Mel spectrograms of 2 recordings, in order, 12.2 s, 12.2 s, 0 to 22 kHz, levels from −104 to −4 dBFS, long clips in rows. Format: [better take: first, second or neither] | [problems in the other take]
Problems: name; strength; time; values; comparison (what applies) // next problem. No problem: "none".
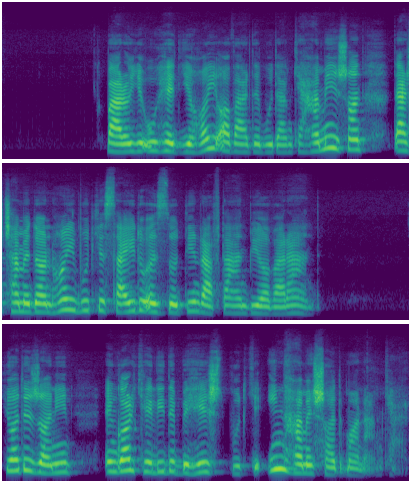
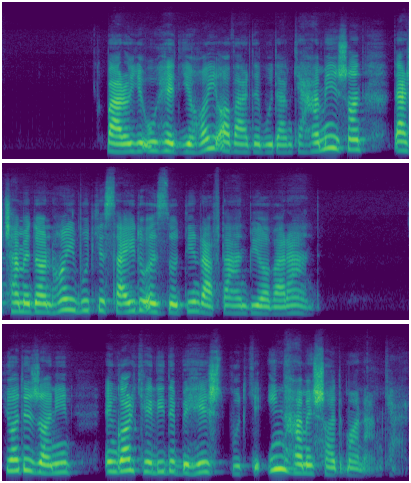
neither | thin; somewhat; fading below 300 Hz; the same in both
